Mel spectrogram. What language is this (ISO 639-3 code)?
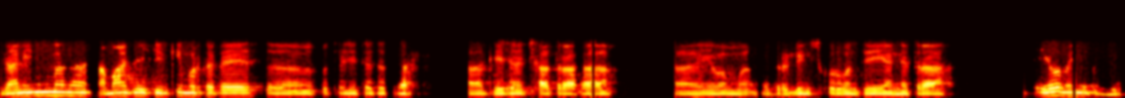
san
